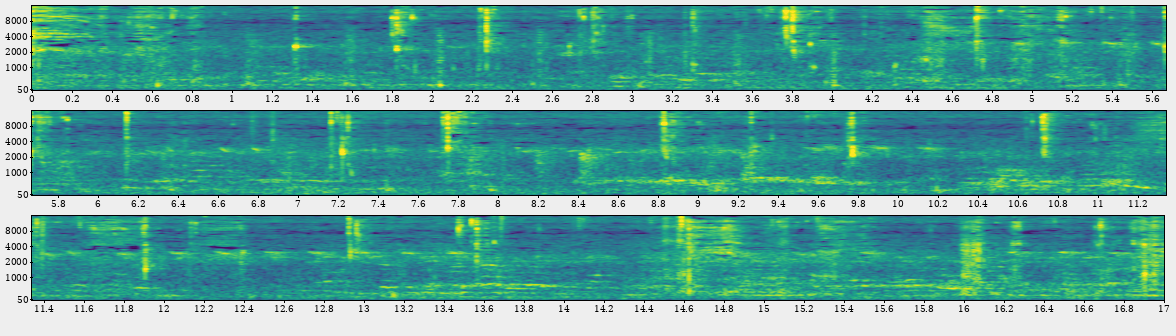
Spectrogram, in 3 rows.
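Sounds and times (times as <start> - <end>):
chewing food: 0.0 - 17.0.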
